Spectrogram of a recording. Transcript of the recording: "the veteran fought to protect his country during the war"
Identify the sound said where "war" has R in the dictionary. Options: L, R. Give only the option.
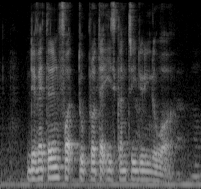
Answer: L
